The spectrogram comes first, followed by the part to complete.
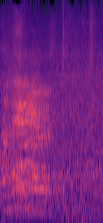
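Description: A single drawn-out vocal cry from a person, rising and then falling in pitch and lasting about a second. After it, steady background noise continues.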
